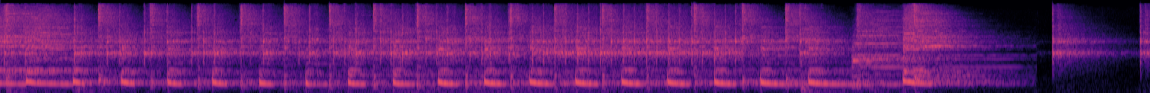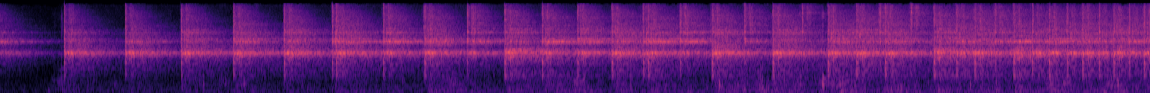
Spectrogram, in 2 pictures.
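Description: Chinese opera percussion accompanying stage combat: sharp clapper or woodblock beats about three to four a second, each with a ringing gong stroke. About six seconds in the beats speed up into a roll that cuts off suddenly, then start again, quicker and denser, over ringing cymbal tones.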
